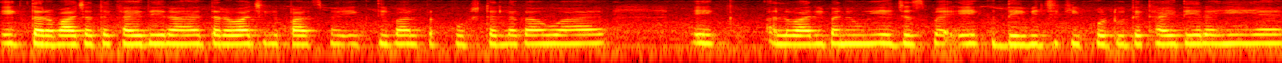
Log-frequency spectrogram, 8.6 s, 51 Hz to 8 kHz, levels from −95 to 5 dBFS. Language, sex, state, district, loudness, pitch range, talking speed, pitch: Hindi, female, Jharkhand, Jamtara, -19 LUFS, 235-245 Hz, 225 wpm, 240 Hz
